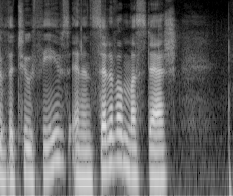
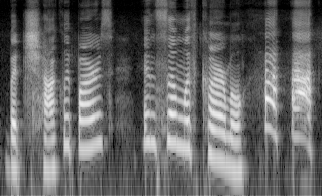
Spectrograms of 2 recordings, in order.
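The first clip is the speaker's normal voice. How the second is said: laughing; 10 semitones higher, 7 dB louder than usual. A narrator's reading. Mac laughing roll call.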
